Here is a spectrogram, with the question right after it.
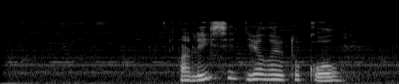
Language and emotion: Russian, neutral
